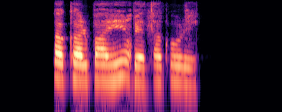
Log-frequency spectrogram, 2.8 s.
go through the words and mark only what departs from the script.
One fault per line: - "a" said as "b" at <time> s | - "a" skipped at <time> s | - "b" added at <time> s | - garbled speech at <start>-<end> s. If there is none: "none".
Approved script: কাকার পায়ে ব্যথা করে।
none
